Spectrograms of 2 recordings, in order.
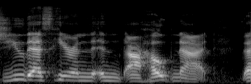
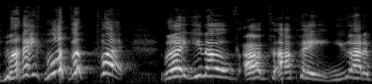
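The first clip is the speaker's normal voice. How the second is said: high, loud laughing disbelief; 8 semitones higher, 5 dB louder than usual. Real, not acted. Laughing at the girl's strangeness.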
